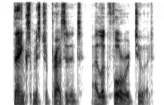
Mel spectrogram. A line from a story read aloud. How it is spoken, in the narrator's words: I replied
